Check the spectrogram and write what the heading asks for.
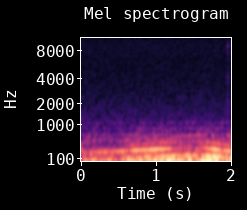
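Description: Faint vehicle engine hum over a low steady rumble, rising slowly in pitch and then dropping near the end.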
